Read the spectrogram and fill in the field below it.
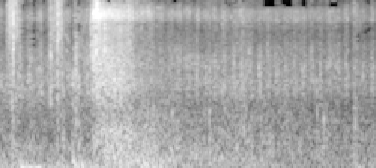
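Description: Flak shells burst in loud dull booms.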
